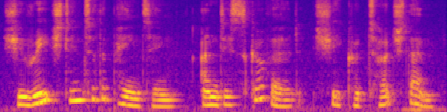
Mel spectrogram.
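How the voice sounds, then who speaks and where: A woman's voice: deep voice, very animated, unhurried, a little mellow, poor audio. A woman hosting and narrating a children's storybook read-aloud.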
